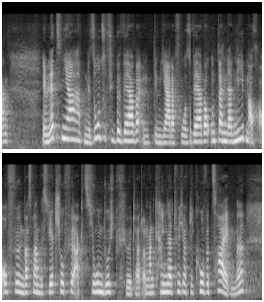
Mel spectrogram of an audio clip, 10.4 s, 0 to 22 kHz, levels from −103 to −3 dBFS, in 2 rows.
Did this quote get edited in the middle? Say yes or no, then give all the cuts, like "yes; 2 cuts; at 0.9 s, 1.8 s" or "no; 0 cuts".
yes; 3 cuts; at 3.8 s, 6.3 s, 8.4 s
